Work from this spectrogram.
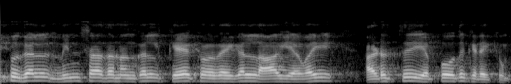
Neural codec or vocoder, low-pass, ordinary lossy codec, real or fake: codec, 16 kHz, 16 kbps, FunCodec, trained on LibriTTS, 50 frames a second; none; none; fake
